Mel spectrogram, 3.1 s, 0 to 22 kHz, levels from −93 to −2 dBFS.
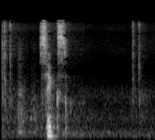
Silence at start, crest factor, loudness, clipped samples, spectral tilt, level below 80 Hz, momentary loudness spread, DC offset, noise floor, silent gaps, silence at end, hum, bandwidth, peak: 0.05 s; 24 dB; -22 LUFS; under 0.1%; -3.5 dB/octave; -66 dBFS; 27 LU; under 0.1%; -67 dBFS; none; 1.8 s; none; 12.5 kHz; -6 dBFS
